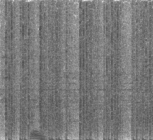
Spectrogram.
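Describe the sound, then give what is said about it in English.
Rapid, crackling bursts of firecrackers popping, a dense chain of sharp bangs filling the whole stretch with barely a pause, with a brief voice cutting in early. “Oh, firecrackers.”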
